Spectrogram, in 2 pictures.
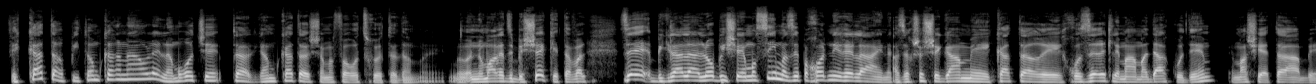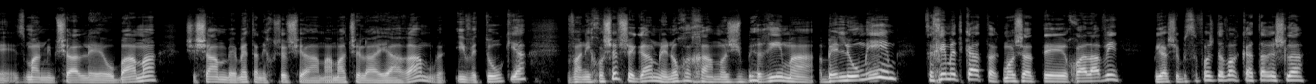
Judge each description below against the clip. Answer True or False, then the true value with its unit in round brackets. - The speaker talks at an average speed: False (175 wpm)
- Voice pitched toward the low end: False (145 Hz)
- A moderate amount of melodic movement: False (8.3 semitones)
